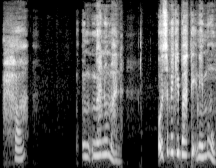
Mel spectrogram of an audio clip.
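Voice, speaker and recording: An actress playing a gentle, affectionate married woman in love with an older man in a Cebuano radio romance drama, with a Cebuano accent. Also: high voice, lively intonation, a little slow. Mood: tender, concerned.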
